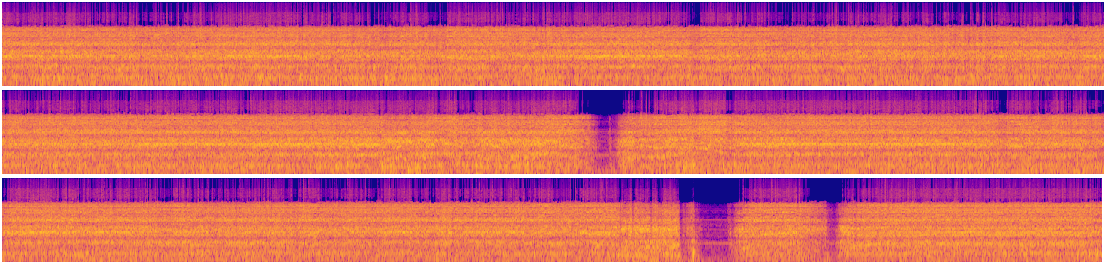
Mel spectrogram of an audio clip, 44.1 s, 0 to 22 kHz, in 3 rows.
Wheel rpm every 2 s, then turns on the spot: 230, 230, 230, 230, 230, 230, 230, 230, 230, 210, 210, 130, 250, 230, 230, 230, 230, 230, 220, 110, 140, 210.
none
